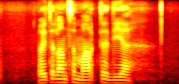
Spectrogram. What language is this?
Afrikaans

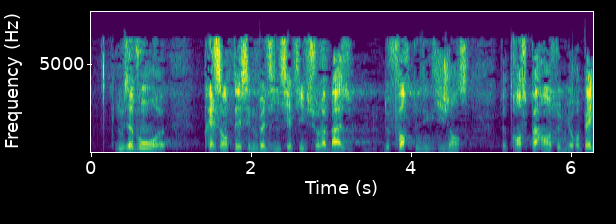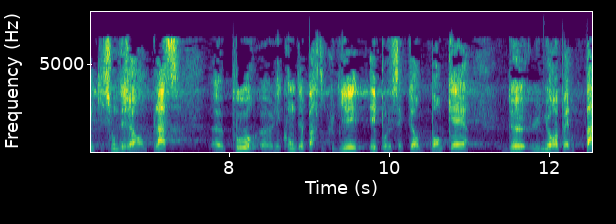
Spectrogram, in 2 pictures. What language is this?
French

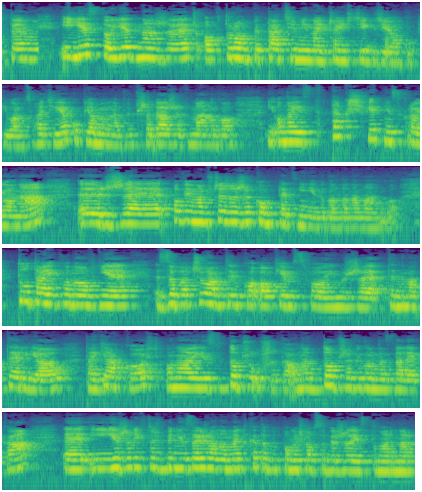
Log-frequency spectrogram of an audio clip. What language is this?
Polish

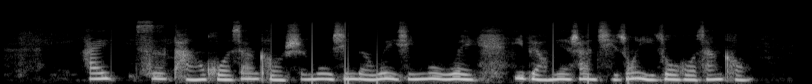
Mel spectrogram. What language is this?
Chinese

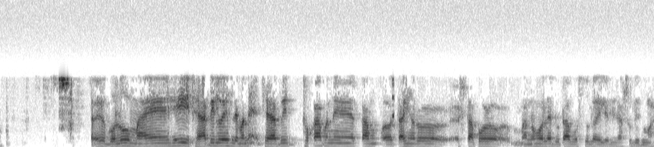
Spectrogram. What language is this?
Assamese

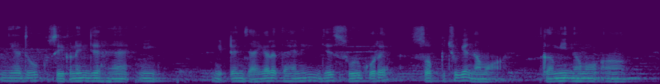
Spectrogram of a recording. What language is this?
Santali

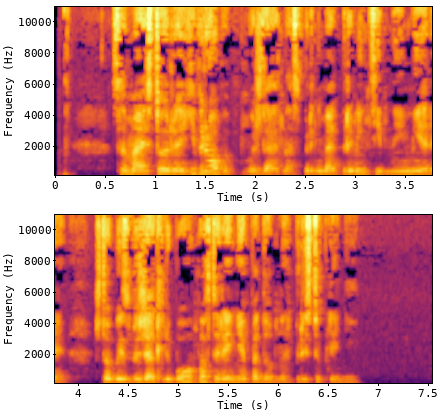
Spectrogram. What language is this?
Russian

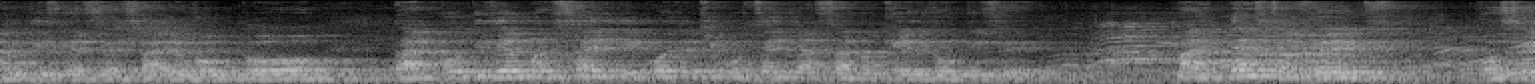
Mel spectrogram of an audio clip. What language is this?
Portuguese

